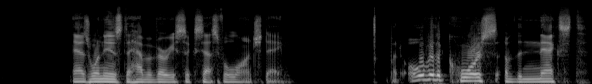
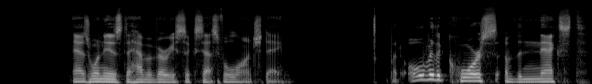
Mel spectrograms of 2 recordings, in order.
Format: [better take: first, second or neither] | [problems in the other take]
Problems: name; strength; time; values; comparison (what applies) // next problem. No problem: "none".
second | distortion; slight; 1.9% of the sound clipped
